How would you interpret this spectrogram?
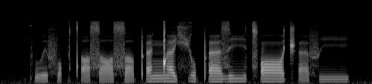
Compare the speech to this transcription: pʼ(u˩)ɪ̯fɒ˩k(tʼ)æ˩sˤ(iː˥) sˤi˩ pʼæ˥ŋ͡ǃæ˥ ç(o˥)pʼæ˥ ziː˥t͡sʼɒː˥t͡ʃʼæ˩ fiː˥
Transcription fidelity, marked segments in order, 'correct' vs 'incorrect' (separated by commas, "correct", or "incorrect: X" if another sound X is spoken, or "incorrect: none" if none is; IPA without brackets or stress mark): correct, correct, incorrect: iː˩, correct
